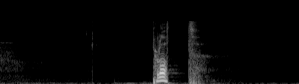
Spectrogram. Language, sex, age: Norwegian, male, 41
